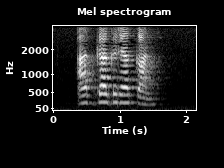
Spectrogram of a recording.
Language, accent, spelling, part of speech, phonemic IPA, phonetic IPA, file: Armenian, Eastern Armenian, ազգագրական, adjective, /ɑzɡɑɡ(ə)ɾɑˈkɑn/, [ɑzɡɑɡ(ə)ɾɑkɑ́n], Hy-ազգագրական.ogg
- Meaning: ethnographic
